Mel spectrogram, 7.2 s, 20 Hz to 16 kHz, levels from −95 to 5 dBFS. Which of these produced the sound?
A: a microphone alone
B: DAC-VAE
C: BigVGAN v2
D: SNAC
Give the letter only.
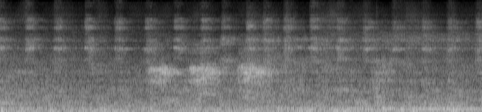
D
